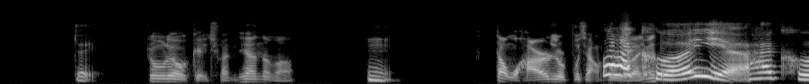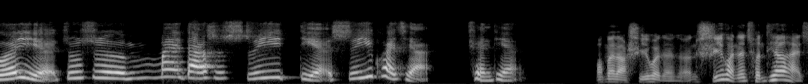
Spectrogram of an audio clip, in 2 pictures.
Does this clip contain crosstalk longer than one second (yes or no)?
no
